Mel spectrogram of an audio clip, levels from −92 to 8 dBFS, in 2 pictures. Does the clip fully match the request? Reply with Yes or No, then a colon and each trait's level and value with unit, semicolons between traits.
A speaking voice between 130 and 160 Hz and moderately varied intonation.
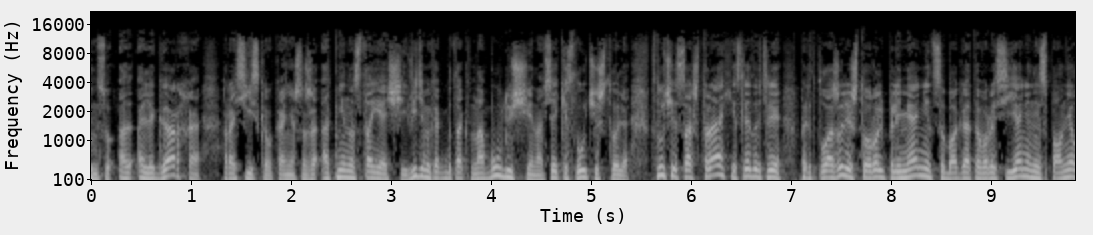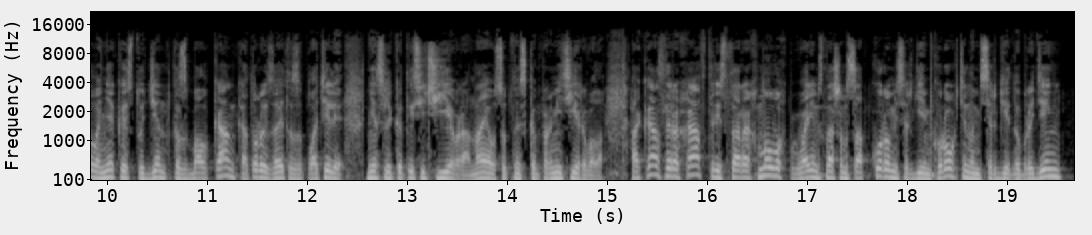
Yes: low, 135 Hz; average, 3.8 semitones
